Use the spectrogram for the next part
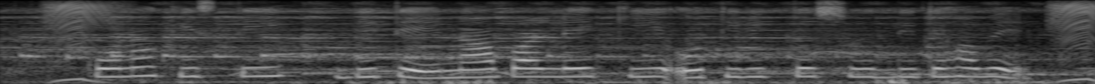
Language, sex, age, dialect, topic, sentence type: Bengali, female, 18-24, Rajbangshi, banking, question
